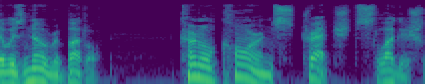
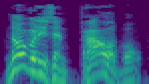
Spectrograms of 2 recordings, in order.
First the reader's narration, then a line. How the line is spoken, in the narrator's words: Colonel Cathcart said sharply, and then continued vaguely with an afterthought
